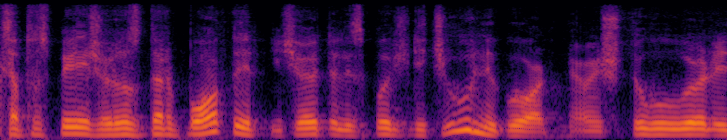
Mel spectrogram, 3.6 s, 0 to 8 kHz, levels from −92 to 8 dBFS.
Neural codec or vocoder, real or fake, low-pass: codec, 16 kHz in and 24 kHz out, 0.6 kbps, FocalCodec, streaming, 4096 codes; fake; 7.2 kHz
